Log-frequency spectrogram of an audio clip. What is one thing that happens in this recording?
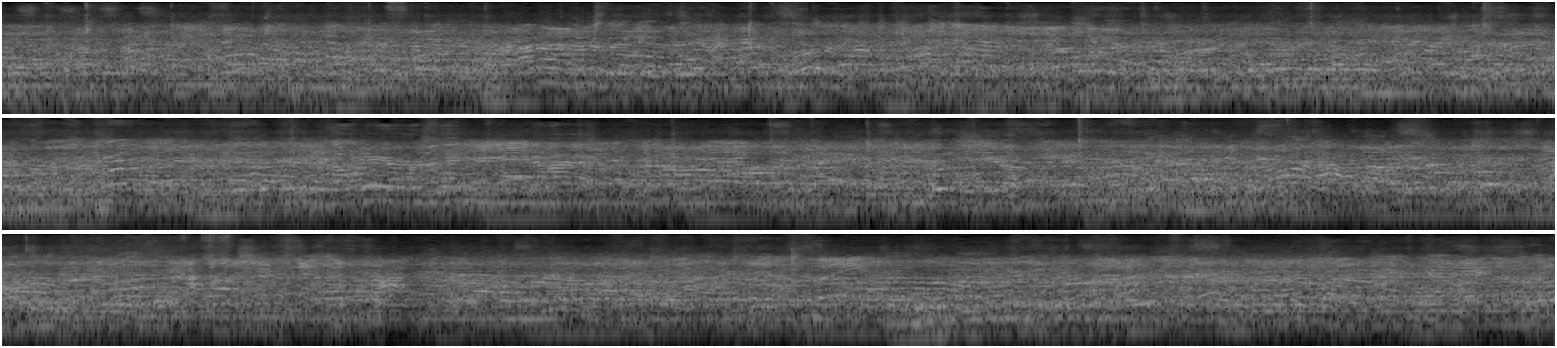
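A woman sings through loudspeakers in a large echoing hall.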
